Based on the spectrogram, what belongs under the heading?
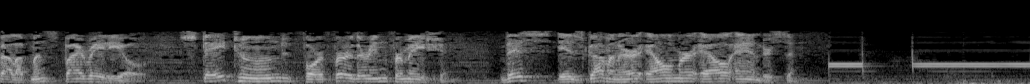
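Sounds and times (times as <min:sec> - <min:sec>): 
speech: 0:00.0 - 0:08.1
phone emergency alert tone: 0:08.3 - 0:10.3.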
